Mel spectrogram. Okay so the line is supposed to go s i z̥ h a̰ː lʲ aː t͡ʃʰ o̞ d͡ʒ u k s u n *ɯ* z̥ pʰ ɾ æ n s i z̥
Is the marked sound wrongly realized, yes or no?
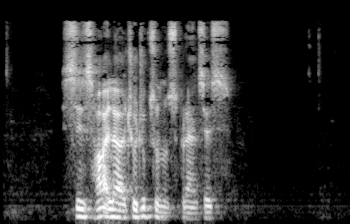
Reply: yes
